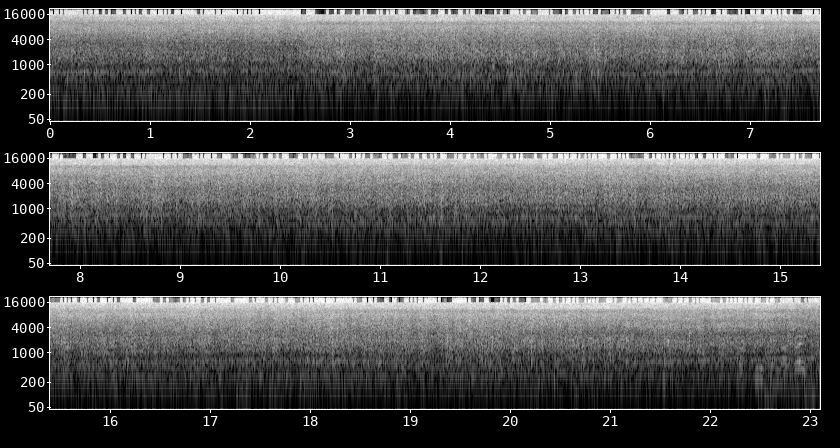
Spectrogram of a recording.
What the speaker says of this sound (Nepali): यो झर्ना है कति सुन्दर छ झर्ना।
